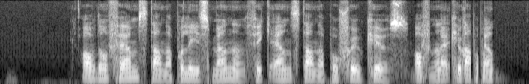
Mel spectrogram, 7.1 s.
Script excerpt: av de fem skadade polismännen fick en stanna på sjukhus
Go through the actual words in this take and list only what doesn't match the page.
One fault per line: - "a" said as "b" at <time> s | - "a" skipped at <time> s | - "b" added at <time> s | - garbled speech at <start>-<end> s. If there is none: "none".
- "skadade" said as "stanna" at 1.9 s
- garbled speech at 5.5-6.6 s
